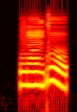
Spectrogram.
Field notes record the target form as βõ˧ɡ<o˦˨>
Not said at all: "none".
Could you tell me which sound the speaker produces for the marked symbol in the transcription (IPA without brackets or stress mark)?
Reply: o˦˨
